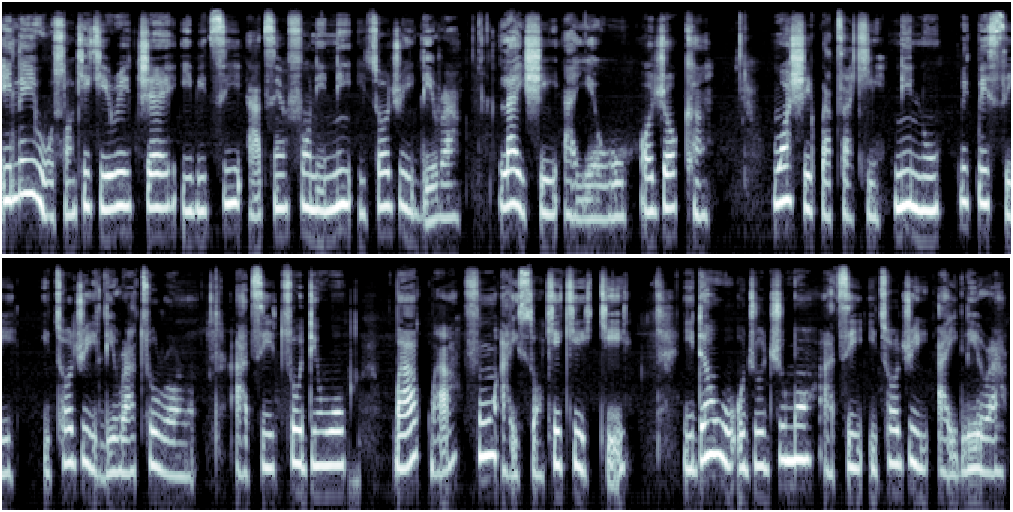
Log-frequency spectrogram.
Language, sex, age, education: Yoruba, female, 15-29, tertiary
